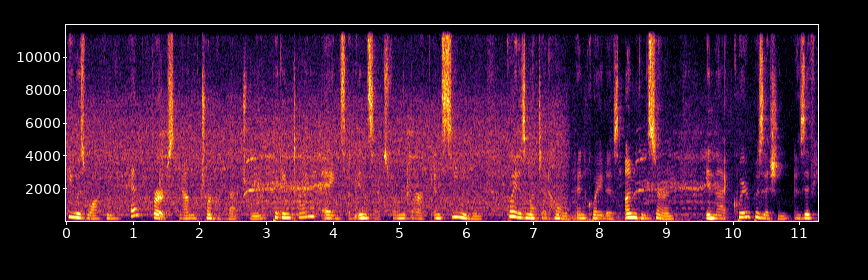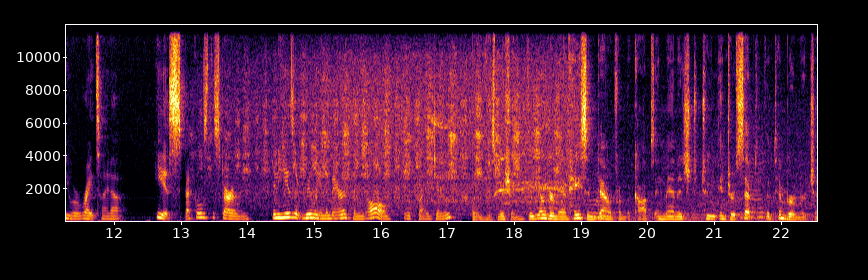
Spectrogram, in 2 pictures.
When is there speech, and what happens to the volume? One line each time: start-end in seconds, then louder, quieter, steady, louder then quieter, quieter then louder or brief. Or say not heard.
0.0-22.5 steady.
